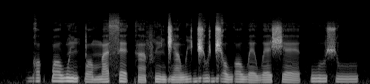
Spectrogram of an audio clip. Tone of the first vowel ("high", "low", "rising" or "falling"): high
